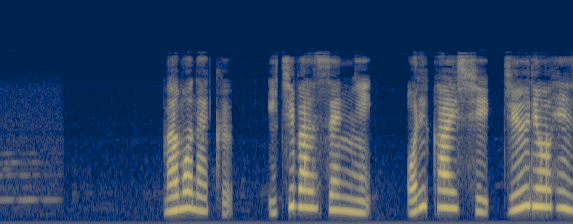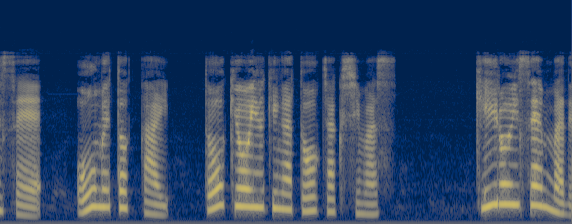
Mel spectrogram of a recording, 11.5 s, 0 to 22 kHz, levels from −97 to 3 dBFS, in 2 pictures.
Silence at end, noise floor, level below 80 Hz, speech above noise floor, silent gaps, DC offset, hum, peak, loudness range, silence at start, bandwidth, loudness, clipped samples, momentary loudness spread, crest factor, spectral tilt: 0 s; -74 dBFS; -86 dBFS; 51 dB; none; under 0.1%; none; -4 dBFS; 2 LU; 1.65 s; 8.4 kHz; -23 LUFS; under 0.1%; 12 LU; 20 dB; -3 dB/octave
